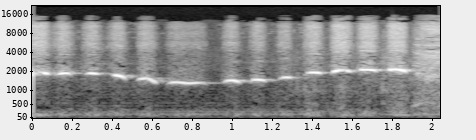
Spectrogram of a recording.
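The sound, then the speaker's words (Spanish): A person whistles the jingle of the show Racing Online, a clear steady tone gliding slightly down then back up, with soft rhythmic puffs of breath pulsing along with it. “¿Sabe silbar o no sabes silbar?”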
